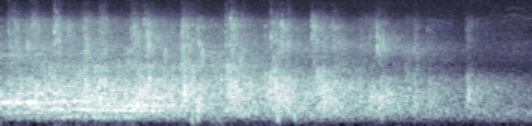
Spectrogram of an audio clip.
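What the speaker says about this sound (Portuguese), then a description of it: "As palmas para ele" A church congregation claps together in a sustained, fairly even wave of applause that carries on throughout at a moderate distance, with a few sharper claps near the end.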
